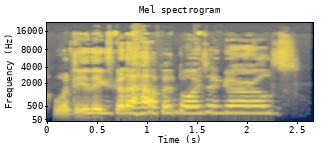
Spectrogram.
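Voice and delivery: put-on high, teasing question to children; excited question. Storyteller asking the children, high and excited. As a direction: lean in and ask the kids, wide-eyed. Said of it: "asks the children excitedly".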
